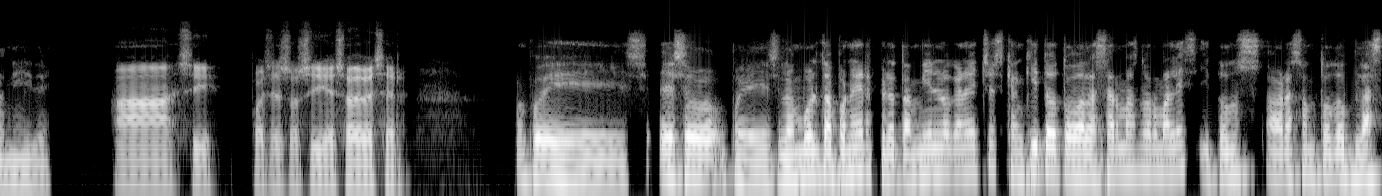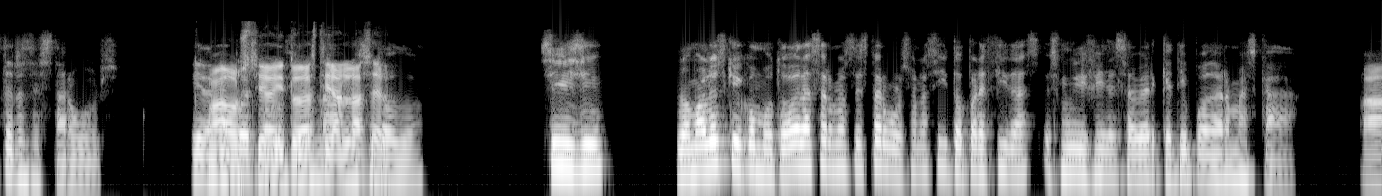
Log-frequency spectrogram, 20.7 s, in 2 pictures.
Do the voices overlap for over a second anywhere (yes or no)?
yes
